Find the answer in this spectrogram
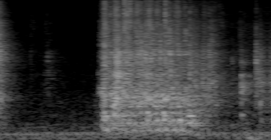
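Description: A short burst of breathy, rapidly pulsing laughter, starting a little under a second in and fading before the end.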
